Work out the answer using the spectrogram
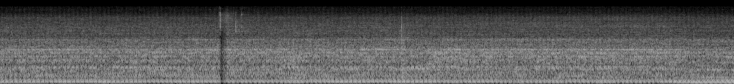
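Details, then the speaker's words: Honda Vario 110 (KVB) scooter, carburetor after adjusting the left-side air screw (about 2.5 turns as the reference): small engine idling steadily at about three beats per second, no hunting. Idle now stable; the choke is also faulty. "[Musik] tuh ya perhatikan dia langsamnya lebih stabil kan ya langsamnya lebih stabil karena dari setelan yang di sini itu belum gak pas"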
